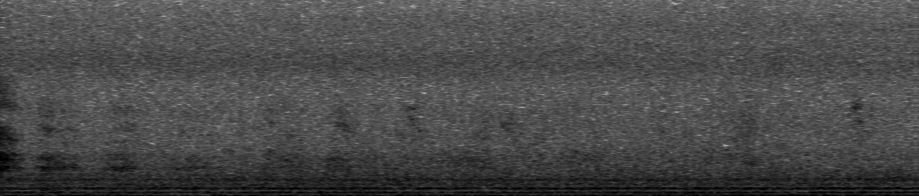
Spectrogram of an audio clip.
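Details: Massive wild honeybee swarm on the wing during capture with Melissa (lemon balm): an even, thick low hum with steady harmonic bands, unbroken for the whole stretch.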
